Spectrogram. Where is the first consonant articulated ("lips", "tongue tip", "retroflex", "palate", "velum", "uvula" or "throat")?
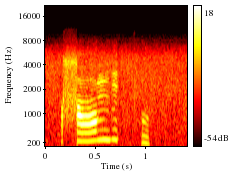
tongue tip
